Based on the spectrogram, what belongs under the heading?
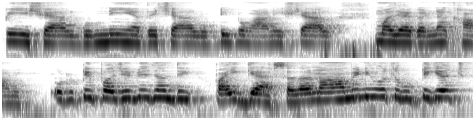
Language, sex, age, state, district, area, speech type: Dogri, female, 60+, Jammu and Kashmir, Reasi, urban, spontaneous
